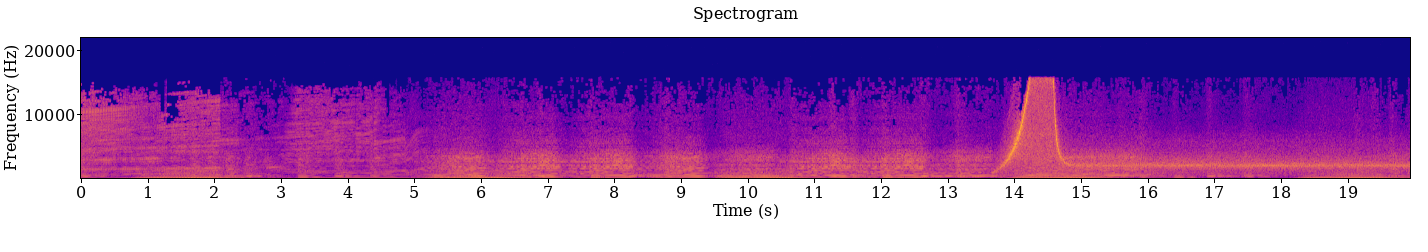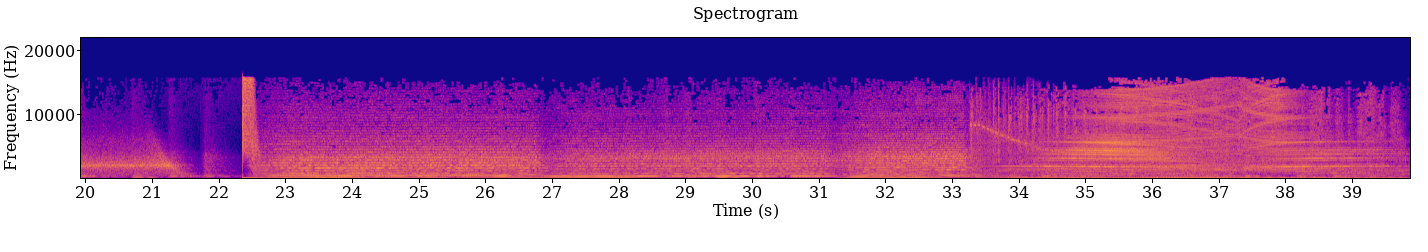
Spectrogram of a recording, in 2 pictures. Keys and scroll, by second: 2.9 super+d.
